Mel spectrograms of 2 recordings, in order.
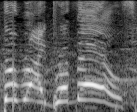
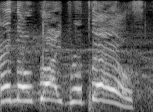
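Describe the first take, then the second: First: Slower, drawn-out proclamation; slow triumphant repeat. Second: Triumphant proclamation. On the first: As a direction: savor every word of it. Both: Real, not acted.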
